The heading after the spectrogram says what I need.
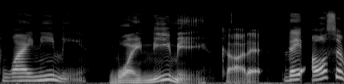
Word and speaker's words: Hueneme: And uh, another local pronunciation note for you, the city is pronounced wine-e-me.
